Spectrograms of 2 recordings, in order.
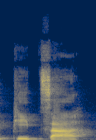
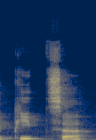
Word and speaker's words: pizza: So we don't say pizza, we say pizza.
